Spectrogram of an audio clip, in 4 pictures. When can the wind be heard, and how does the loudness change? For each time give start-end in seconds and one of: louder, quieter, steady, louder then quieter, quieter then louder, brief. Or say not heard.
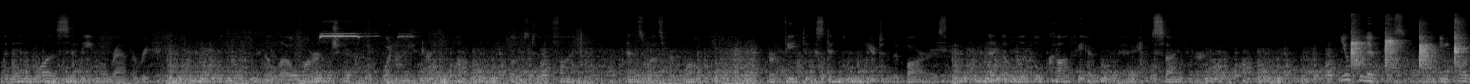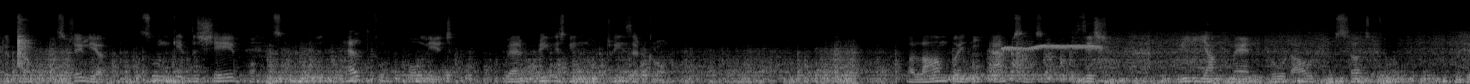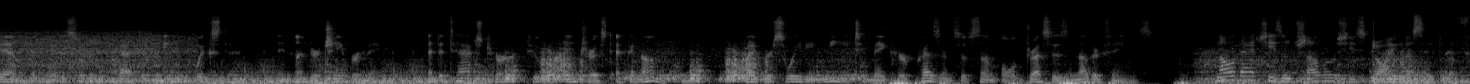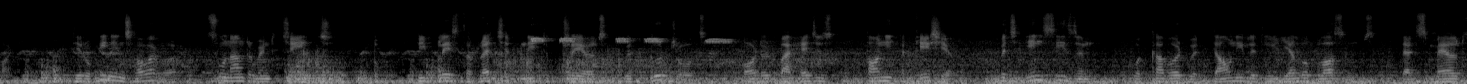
0.0-58.7 steady.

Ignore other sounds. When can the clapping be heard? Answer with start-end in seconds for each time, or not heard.
13.5-15.0.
